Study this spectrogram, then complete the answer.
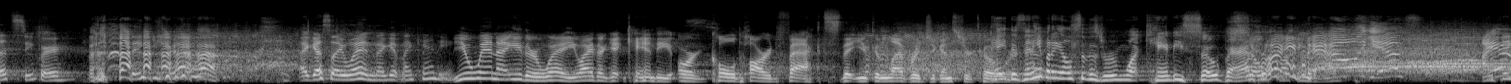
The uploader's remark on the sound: We apologize to the city of San Jose for how many pranks we did on this episode, in which we celebrated the Great Pranking Day while recording a live show.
